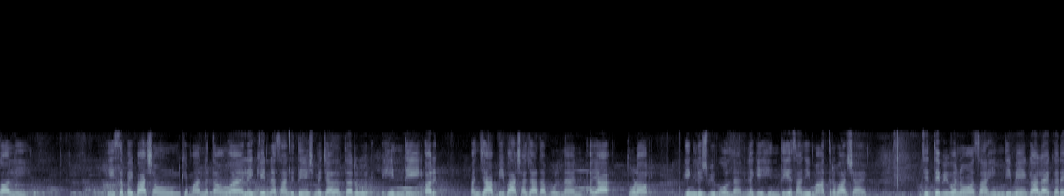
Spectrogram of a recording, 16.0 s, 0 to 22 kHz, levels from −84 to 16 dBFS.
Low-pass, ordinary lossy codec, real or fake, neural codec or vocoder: 7.2 kHz; Opus, 64 kbps; real; none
